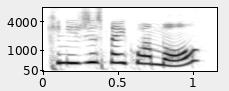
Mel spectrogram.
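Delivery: high, loud pleading; whiny customer. Retold or imitated. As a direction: beg in a high voice. Pushy customer after closing.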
